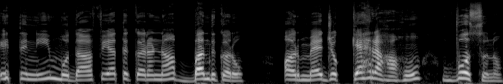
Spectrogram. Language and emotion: Urdu, angry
